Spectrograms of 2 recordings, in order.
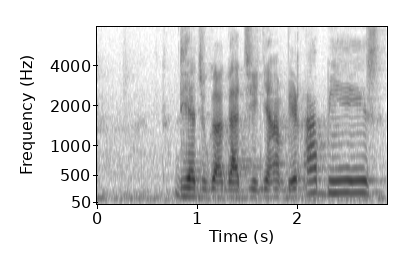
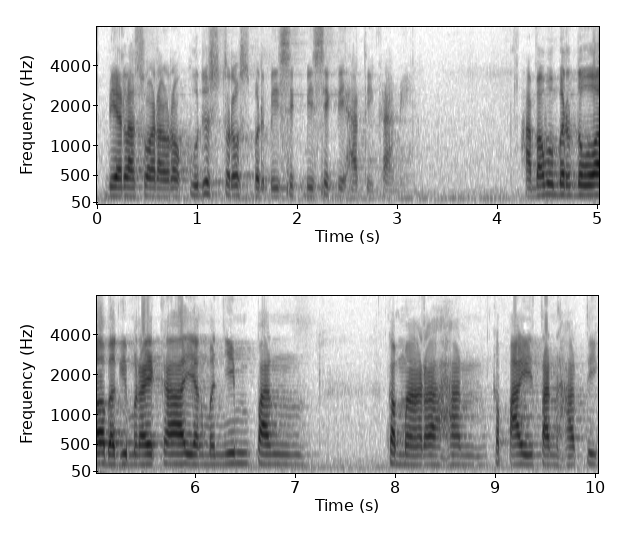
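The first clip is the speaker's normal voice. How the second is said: earnest prayer, swelling louder at Tuhan Yesus; fervent prayer; 9 dB louder than usual. Acted. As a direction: lead the church in prayer. Leads closing prayer.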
